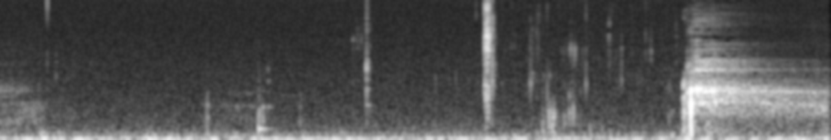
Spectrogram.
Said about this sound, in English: Mind you, it could have been because of this lovely wine that I'm drinking. Just a second, let me have a sip.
